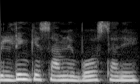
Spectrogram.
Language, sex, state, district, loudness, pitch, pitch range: Hindi, female, Karnataka, Bangalore, -15 LUFS, 200 Hz, 190-215 Hz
